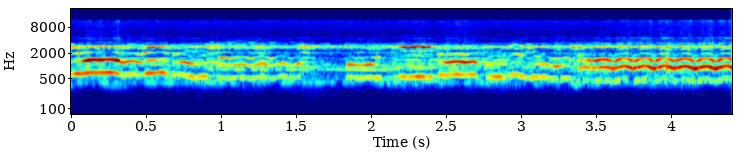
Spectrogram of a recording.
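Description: A pre-war Japanese jazz song playing from a 78 rpm record on an acoustic gramophone with a home-made soundbox. Several melody lines with vibrato overlap, and the sound is thin, with no deep bass and no high treble.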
